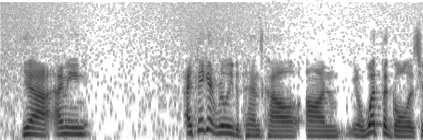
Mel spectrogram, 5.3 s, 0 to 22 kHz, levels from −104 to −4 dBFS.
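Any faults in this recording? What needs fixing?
Overdone noise removal runs throughout the speech. The noise reduction is set too aggressively, so frequency bands near its noise estimate are cut deeply or removed. That leaves near-silent gaps with twinkling specks between phrases, and quiet parts of the voice are cut along with the noise. Prevent it by using gentler reduction settings and checking the result by ear.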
